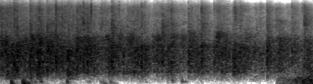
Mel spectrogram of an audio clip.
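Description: Loud, enthusiastic applause for a student from a roomful of people, a thick continuous patter of clapping hands close and full for the whole short span.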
